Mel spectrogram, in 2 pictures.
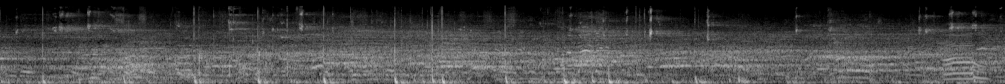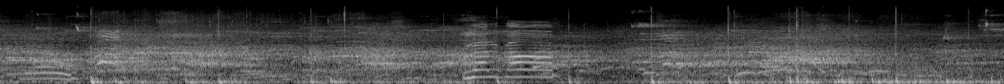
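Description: Young women players shout and call out across an echoing gym.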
